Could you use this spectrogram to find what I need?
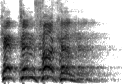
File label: German Announcer; Captain Falcon; SSBU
